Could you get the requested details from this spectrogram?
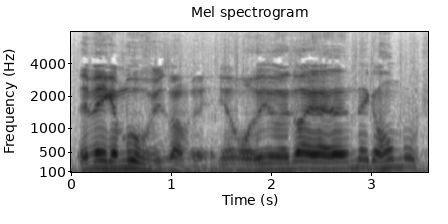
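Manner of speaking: slurred, mumbling aging action star; marble-mouthed old movie-hero grumble; Sylvester Stallone. Acted. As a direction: mumble it on repeat like a befuddled tough guy. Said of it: "Stallone is just like".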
